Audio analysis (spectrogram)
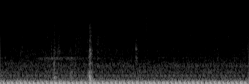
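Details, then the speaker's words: Engine after replacing fake cheap eBay injectors with proper GB remanufactured fuel injectors: steady even low thumping at warm idle around 800 rpm, no stumble or shake, much quieter than before; injectors were the cause. "It's a lot quieter. Yeah. It's idling really low. Down to 800 and put your hand on there."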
